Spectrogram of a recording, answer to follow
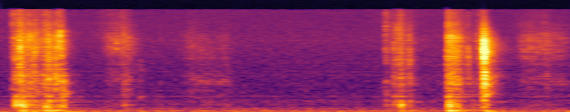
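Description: Kitchen knife cutting an onion on a plastic cutting board: a quick flurry of cuts just after the start, then three sharp knocks of the blade on the board near the end.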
